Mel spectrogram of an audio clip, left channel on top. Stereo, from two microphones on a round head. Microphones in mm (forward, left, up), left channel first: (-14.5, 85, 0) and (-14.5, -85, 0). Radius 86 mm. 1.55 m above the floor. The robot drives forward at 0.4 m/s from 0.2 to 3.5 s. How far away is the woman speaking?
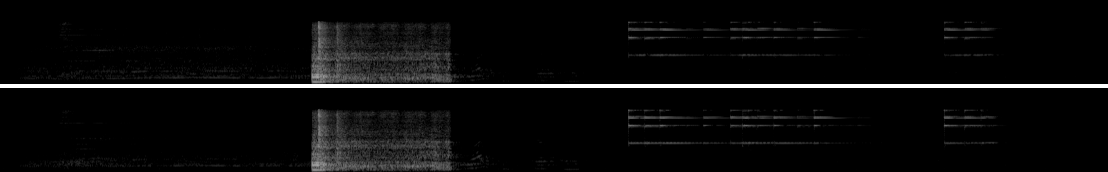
About 9 m.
